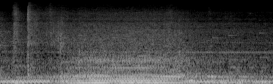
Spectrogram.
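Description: A vehicle, such as a motorbike, passes on a road at night, its engine swelling to a loud mid-pitched drone as it approaches, then fading as it goes by.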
